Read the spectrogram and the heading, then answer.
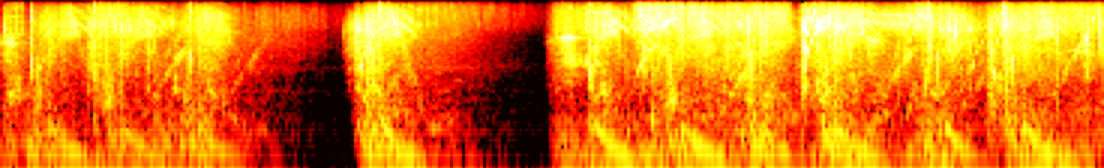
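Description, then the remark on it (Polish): A rapid series of sharp electric whip swishes from a video game's nanowire weapon, very thin energized wires lashing out from the hand, slicing through the air one after another with a brief pause midway, loud with no talking. “I to są po prostu takie nie chcę mówić elektryczne, bicze jakby, które nam wychodzą z ręki.”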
